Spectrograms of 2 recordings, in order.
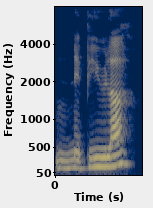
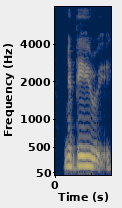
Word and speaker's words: Nibiru: Is it Nebula? I don't know if I pronounced that correctly. And they Nibiru. Nibiru, yeah, and they came to Earth, and basically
